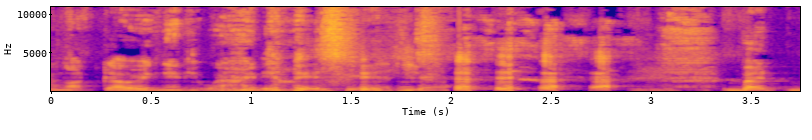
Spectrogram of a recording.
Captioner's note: laughing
